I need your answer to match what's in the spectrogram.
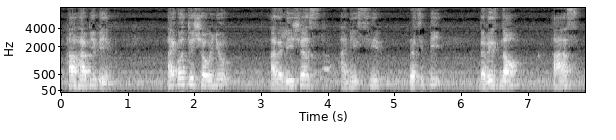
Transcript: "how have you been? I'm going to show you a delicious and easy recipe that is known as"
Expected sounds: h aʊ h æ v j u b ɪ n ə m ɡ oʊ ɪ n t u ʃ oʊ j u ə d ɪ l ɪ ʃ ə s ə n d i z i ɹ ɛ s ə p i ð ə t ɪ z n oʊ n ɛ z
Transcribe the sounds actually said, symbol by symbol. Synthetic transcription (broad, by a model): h aʊ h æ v j u b ɪ n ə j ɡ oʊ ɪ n t u ʃ oʊ j u ə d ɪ l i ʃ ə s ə n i s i ɹ ɛ s ə p i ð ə t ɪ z n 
